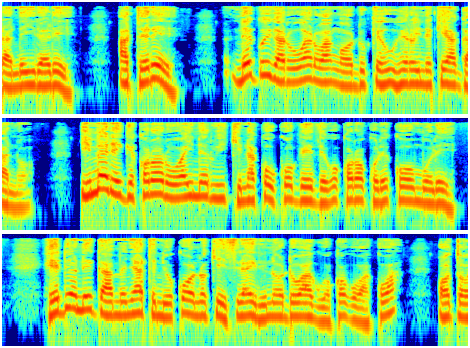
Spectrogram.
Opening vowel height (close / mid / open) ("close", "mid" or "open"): open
